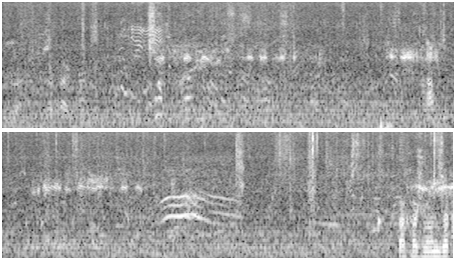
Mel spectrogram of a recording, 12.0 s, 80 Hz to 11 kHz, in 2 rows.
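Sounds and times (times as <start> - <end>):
people talking: 0.0 - 9.2, 10.1 - 12.0.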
